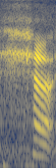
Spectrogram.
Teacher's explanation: یہ حلوے والی ہا جو ہے اردو میں وہ عربک میں ہا ہوتی ہے، سانس کی آواز آئے گی، ہے اس کو نہیں پروناؤنس کرنا.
